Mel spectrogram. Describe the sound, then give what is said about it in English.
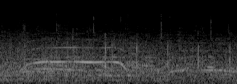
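Audience applause at a live event, a steady wash of clapping with a sustained whistle-like tone riding over it. “Big round, another round of applause for Matt.”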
